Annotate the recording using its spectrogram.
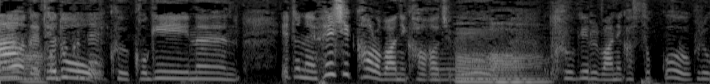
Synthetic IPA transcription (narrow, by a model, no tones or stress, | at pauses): ane̞tedokɯkʌɡinɯn | iɭd͡ʑʌne̞ɸwe̞ɕʰikʰaɾomaɲikaɡad͡ʑiɡo | kɯɡiɾɯɭmaɲikas͈ʌk̚k͈okɯɾi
